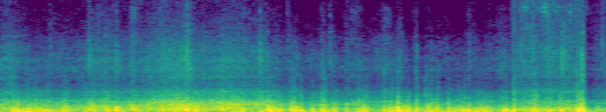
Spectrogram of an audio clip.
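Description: Passenger train running along the track: a steady rumble with constant rattling from the wheels and coach.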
